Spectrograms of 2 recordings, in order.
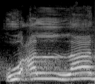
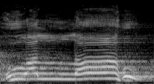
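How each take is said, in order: First: The word ends without a final u vowel. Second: The word ends with a final u vowel. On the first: The speaker calls it wrong. "হু আল্লাহ না" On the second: The speaker calls it right. "হু আল্লাহু আহাদ"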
